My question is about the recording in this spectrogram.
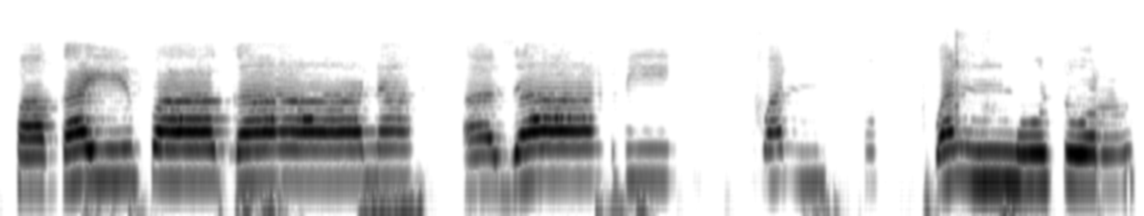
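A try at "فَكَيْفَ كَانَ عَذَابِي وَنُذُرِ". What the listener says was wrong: Wa nuzur, tidak ada tasdid nunnya, atau fa-nya masih baca panjang tadi. Fakaifa kana azabi wa nuzur.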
